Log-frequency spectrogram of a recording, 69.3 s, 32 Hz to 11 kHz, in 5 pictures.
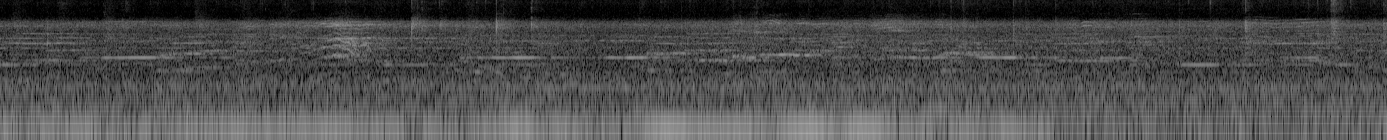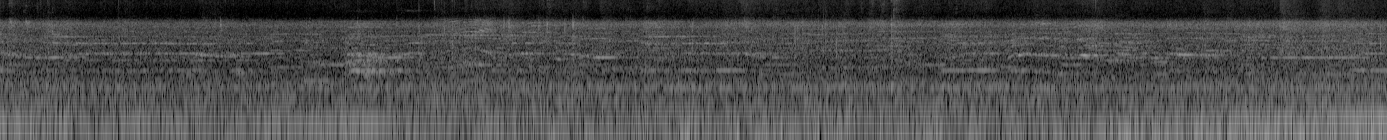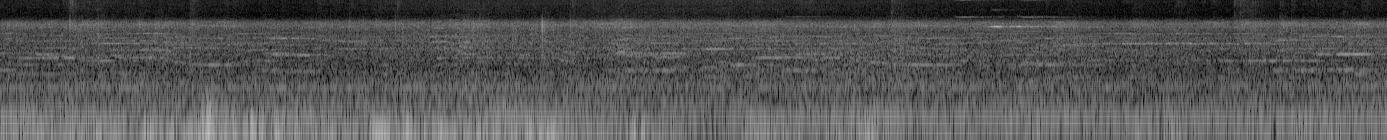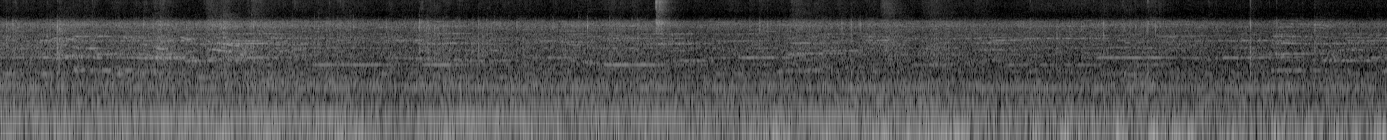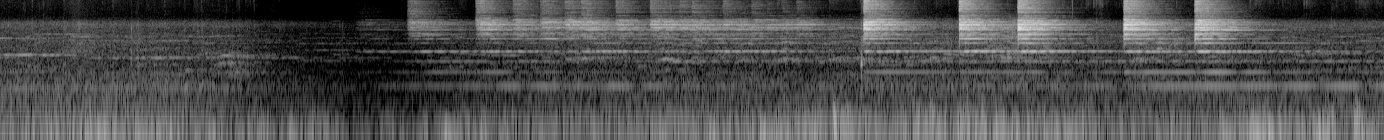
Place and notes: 烏崁里, Magong City - In the temple
In the temple, Small village, Traffic Sound
23 October 2014, 17:32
